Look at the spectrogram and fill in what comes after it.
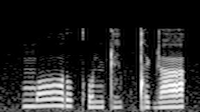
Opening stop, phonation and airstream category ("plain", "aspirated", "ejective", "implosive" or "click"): ejective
